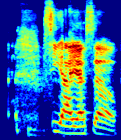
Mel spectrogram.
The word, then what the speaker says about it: CISO: I want to make sure you know there's two ways to pronounce that same word. Um to make sure that only only one way, only one right way. CISO.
